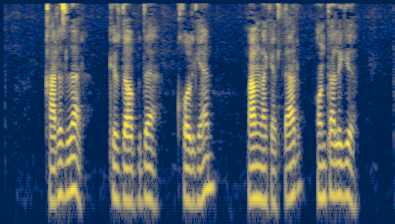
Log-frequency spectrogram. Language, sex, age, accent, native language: Uzbek, male, 18-24, Jizzax, Uzbek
